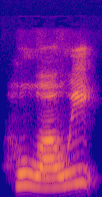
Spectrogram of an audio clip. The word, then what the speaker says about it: Huawei: of, I say always, Huawei. This is the way how we say it in Arabic, but actually I know the pronunciation is different in in other for native speakers.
